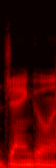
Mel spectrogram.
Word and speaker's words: Django: He's the guy who walks up to Django and says, you know, how do you spell your name? He spells it. And he's like, the D is silent.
